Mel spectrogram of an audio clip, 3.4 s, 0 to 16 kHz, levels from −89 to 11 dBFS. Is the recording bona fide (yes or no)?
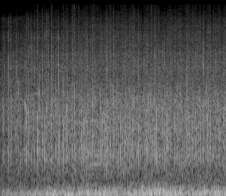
no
